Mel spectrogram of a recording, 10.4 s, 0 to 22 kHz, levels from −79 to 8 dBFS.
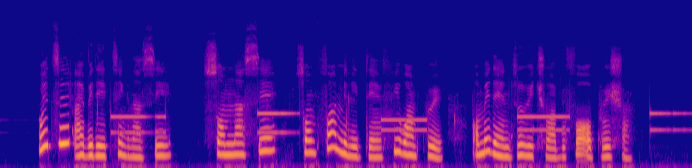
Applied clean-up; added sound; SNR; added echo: neural mask model RNNoise.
